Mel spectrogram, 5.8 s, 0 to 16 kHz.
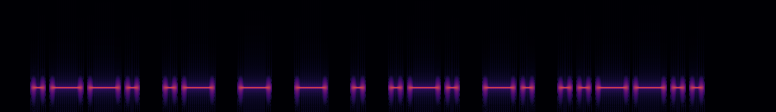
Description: Morse code, heard as a keyed tone, about 17 wpm, 700 Hz. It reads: PATTERN?
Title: Sentences from Top 1000 Words - Review Part 2 - 17wpm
